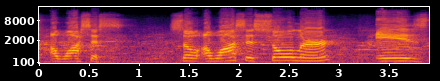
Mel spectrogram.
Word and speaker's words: Awasis: was little child and in Cree it's pronounced awasis so awas is solar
